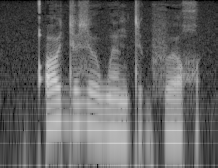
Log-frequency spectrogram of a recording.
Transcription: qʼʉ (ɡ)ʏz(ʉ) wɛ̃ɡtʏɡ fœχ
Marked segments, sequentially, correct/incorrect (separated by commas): incorrect, incorrect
